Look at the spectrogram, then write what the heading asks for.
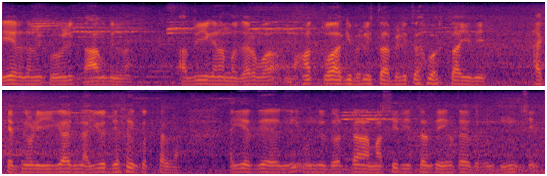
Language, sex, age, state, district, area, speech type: Kannada, male, 60+, Karnataka, Dakshina Kannada, rural, spontaneous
